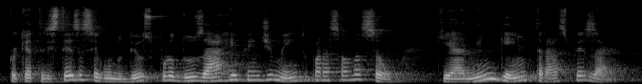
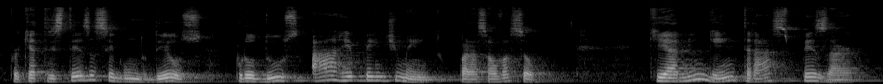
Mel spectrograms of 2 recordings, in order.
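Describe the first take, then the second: First: It is read at a faster pace. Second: It is read at a slower pace.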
